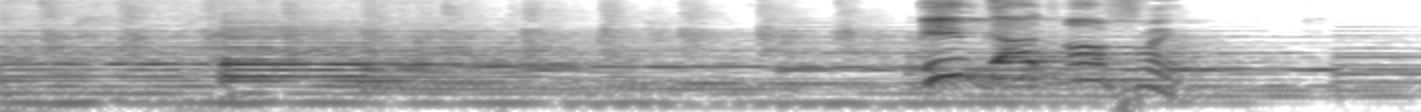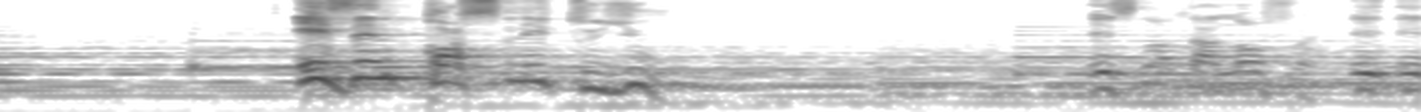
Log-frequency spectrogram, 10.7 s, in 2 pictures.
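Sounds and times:
audience clapping: 0:00.0 - 0:04.4
speech: 0:03.4 - 0:04.6, 0:06.5 - 0:07.9, 0:09.4 - 0:10.6.

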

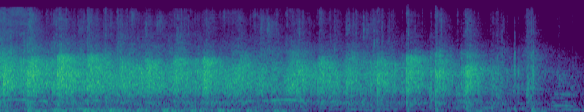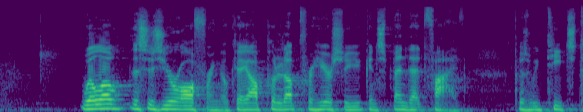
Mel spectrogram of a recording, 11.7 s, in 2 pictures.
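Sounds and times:
audience applause: 0:00.0 - 0:05.8
speech: 0:06.7 - 0:11.6.

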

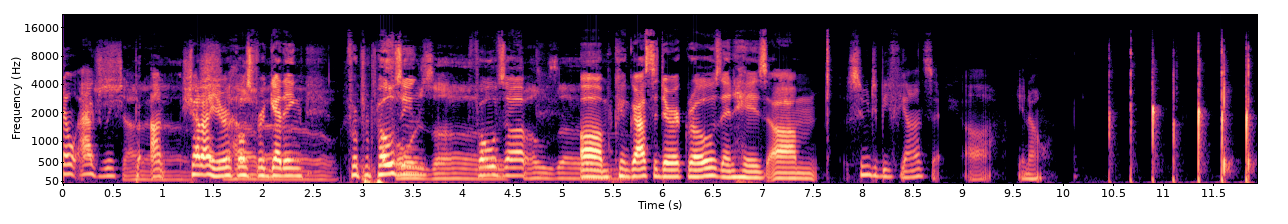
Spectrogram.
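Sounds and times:
speech: 0:00.0 - 0:09.9
studio audience clapping: 0:10.4 - 0:11.9.

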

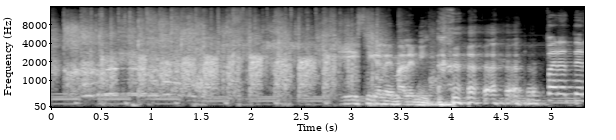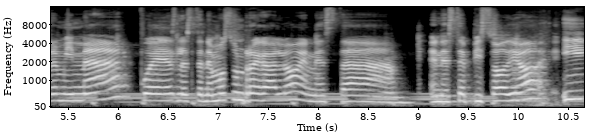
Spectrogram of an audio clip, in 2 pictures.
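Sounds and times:
applause: 0:00.0 - 0:03.6
laughter: 0:00.3 - 0:01.9, 0:03.0 - 0:05.0
speech: 0:03.0 - 0:10.6.

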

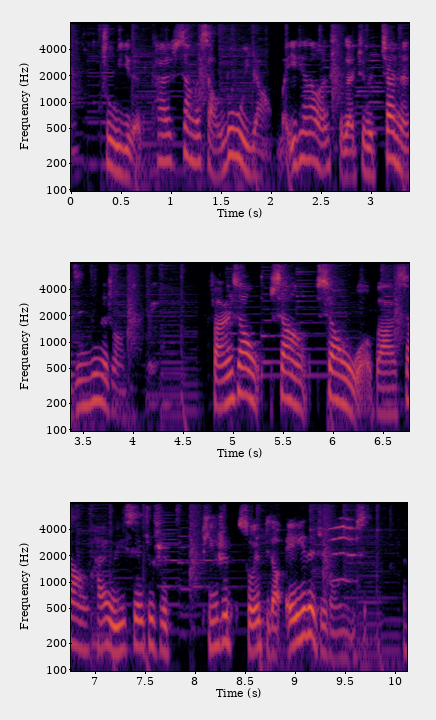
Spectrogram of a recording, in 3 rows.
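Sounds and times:
speech: 0:00.4 - 0:09.9
cat meowing after being stepped on: 0:09.3 - 0:09.8.

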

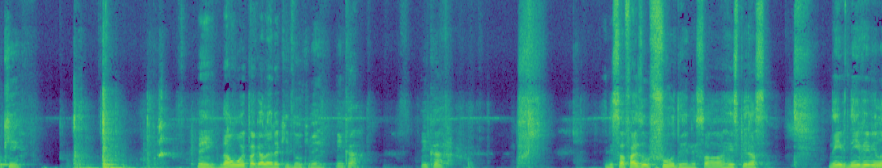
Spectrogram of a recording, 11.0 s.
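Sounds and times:
speech: 0:00.0 - 0:00.4, 0:02.4 - 0:04.6, 0:05.2 - 0:05.8, 0:07.6 - 0:11.0
door opening: 0:00.7 - 0:02.8.

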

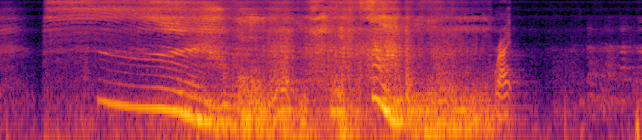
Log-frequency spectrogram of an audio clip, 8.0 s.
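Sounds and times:
voice imitating a spaceship taking off: 0:00.6 - 0:06.4
speech: 0:03.6 - 0:05.2, 0:06.2 - 0:06.5.

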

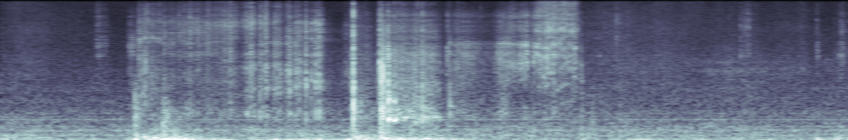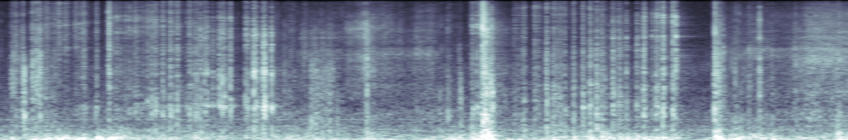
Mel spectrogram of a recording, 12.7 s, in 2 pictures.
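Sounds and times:
paper tearing and crumpling: 0:01.0 - 0:04.4, 0:06.4 - 0:12.7
scissors cutting paper: 0:01.0 - 0:04.4, 0:06.5 - 0:08.5, 0:09.8 - 0:11.5.

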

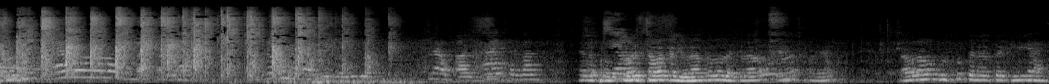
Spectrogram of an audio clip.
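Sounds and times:
applause: 0:00.0 - 0:04.1
speech: 0:04.6 - 0:10.4.

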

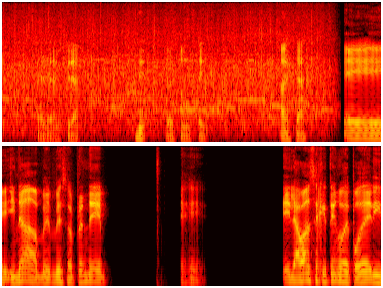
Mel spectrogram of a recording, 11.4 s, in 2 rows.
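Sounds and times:
applause with ovation: 0:00.0 - 0:05.1
speech: 0:00.5 - 0:01.4, 0:02.0 - 0:03.2, 0:04.2 - 0:07.3, 0:08.4 - 0:08.8, 0:09.9 - 0:11.3.

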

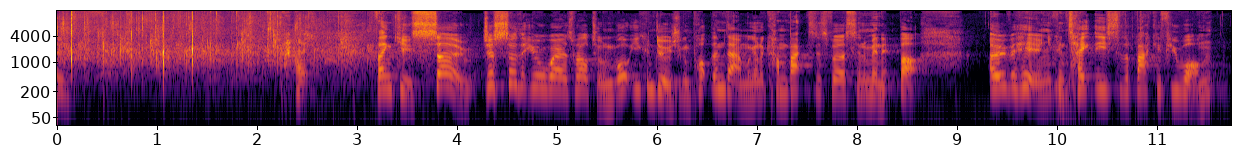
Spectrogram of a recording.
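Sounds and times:
audience clapping for children: 0:00.0 - 0:03.9
speech: 0:02.4 - 0:11.7.

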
